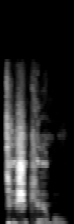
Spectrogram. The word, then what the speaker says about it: Tisha Campbell: Tisha Campbell.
